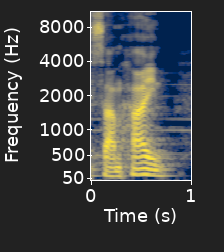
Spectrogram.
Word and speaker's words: Samhain: Esta celebración se conoce como Samhain, S-A-M-H-A-I-N, Samhain, pero al parecer como está en una, lengua vieja, pues se pronuncia como Samhain.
